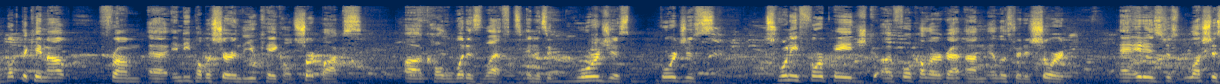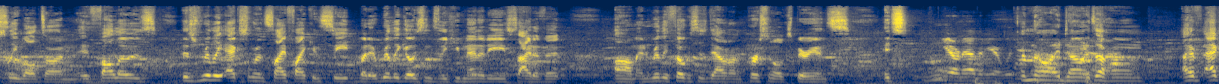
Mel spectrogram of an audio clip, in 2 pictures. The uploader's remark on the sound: record LIVE from the first-ever Boston Kids Comics Fest, held April 28, 2018, in Boston's Jamaica Plain neighborhood.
